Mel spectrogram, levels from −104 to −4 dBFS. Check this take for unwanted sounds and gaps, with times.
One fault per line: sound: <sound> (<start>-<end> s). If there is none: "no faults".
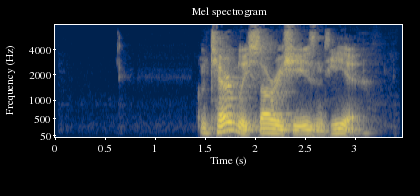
no faults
